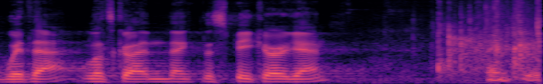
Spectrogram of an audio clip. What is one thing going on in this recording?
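A man speaks through a microphone in a large hall.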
